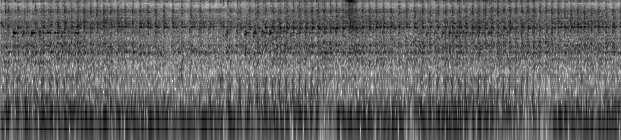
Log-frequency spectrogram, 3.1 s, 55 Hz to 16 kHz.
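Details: Hero Super Splendor BS4 single-cylinder motorcycle at idle: busy, rattling mechanical clatter over the exhaust beat, excessive engine noise; mechanic plans to remove tank and head top cover to check, cause not confirmed.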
